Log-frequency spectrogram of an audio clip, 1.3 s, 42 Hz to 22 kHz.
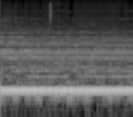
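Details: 1952 Mitchell clock radio Model 1267 during restoration: a steady low AC hum that stays with the volume turned fully down, from bad filter capacitors (50 µF and 30 µF electrolytic).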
